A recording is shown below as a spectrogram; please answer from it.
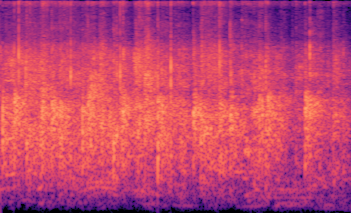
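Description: Audience applause at a Hindi-language gathering: steady, dense clapping that fills the whole stretch at moderate loudness, with a voice briefly audible underneath.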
